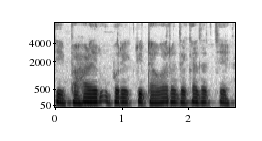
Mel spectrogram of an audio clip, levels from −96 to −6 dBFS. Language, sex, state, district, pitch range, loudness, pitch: Bengali, male, Assam, Hailakandi, 110-115 Hz, -16 LUFS, 115 Hz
